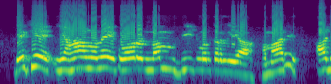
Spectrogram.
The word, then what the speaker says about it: लम: और इसका उच्चारण ऐसे होगा, ओम त्वमेव साक्षात श्री लम नमो नमः। श्री लम नमो नमः। श्री लम नमो नमः। यहाँ लम, यह हमिंग साउंड, जैसे नाकों से या मुझसे आता है, लम लम वम, ऐसे।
